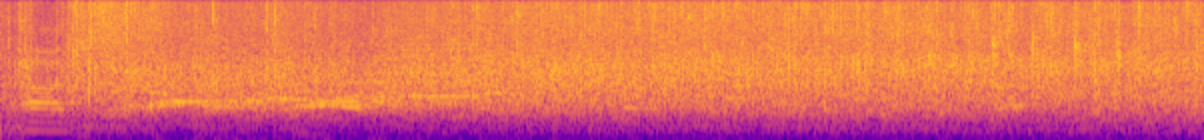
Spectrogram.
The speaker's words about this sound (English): Great, keep applauding.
